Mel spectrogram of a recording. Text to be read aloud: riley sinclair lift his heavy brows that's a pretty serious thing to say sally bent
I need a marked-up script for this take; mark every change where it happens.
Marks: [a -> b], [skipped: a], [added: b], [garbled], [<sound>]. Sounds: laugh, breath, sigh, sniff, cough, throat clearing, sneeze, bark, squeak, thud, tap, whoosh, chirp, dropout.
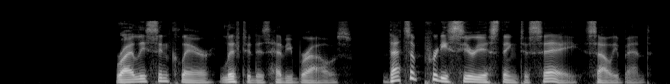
riley sinclair [lift -> lifted] his heavy brows that's a pretty serious thing to say sally bent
